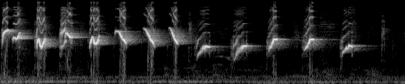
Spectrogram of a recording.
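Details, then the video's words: Lively greater green leafbird song played to excite a silent caged bird: a steady run of sharp, ringing whistles about four per second, the later ones lower, rising and evenly spaced. "PANCINGAN CUCAK IJO GACOR BUAT CUCAK IJO MACET BUNYI,MALAS BUNYI"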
